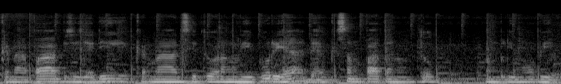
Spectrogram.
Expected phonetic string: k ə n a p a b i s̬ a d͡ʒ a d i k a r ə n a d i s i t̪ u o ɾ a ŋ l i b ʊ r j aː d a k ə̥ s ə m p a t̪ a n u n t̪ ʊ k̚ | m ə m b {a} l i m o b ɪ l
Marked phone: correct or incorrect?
incorrect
